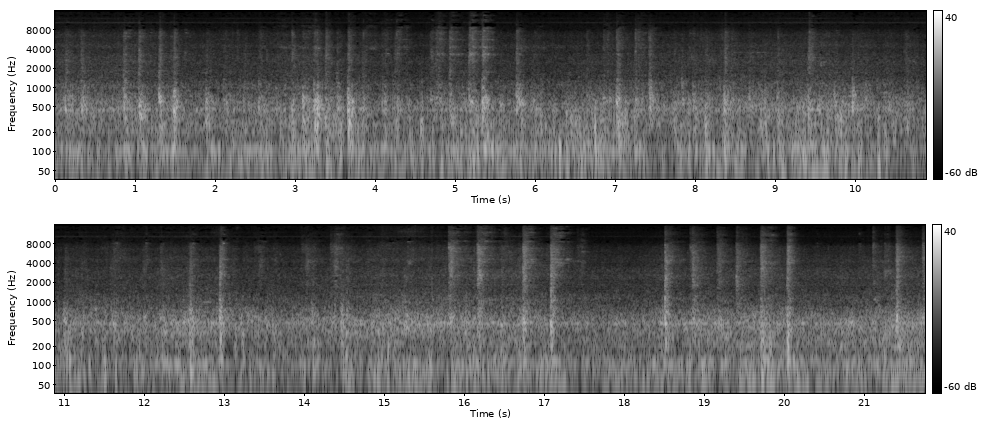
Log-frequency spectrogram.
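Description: Ratnachal Superfast Express passenger coach running at speed, heard from the coach side: a continuous rumble of wheels on rail under a steady hum, with sharp clickety-clack clicks in groups as the wheels cross rail joints.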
